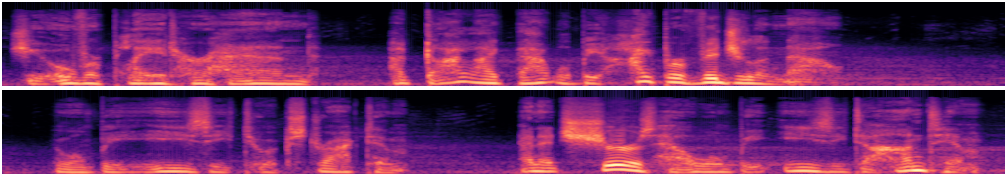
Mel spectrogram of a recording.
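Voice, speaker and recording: A man's voice: lowish voice, breathy edge. A man reading a scripted story as narrator, in a dramatic style.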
